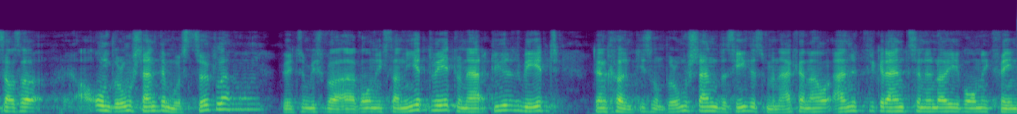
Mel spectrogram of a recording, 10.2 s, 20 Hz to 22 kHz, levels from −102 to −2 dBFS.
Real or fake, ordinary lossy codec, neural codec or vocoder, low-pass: fake; none; codec, 16 kHz, 4.8 kbps, FACodec; 7.2 kHz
